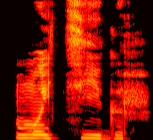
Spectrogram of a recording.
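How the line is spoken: Languid breathy exhale. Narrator (Russian): томно выдохнула я

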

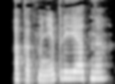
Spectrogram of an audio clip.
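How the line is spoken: Short chuckle. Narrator (Russian): хохотнул он

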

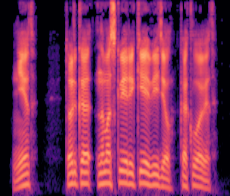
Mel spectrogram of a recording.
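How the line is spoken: Dejected, downcast voice. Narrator (Russian): упавшим голосом сознался Володя

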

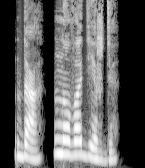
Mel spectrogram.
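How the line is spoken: Sarcastic remark. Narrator (Russian): язвительно замечаю я

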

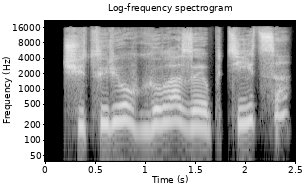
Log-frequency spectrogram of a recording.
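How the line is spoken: Startled hoarse exclamation. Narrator (Russian): Чжу Янь вздрогнула и хрипло воскликнула

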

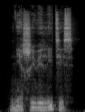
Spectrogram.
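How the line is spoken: Whispering. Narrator (Russian): шептала

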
